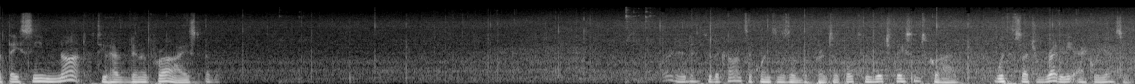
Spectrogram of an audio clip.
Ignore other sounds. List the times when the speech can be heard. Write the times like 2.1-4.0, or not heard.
0.0-2.2, 6.6-11.3.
